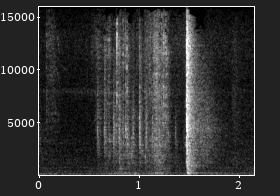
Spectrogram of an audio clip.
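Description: Hand work on metal parts under a race car: a run of small clicks and rattles, ending in one sharp, loud click about one and a half seconds in.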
